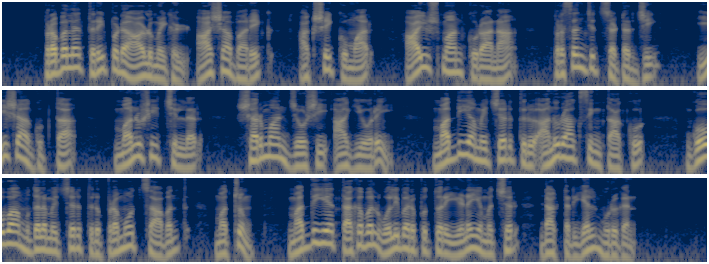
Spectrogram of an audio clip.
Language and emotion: Tamil, neutral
